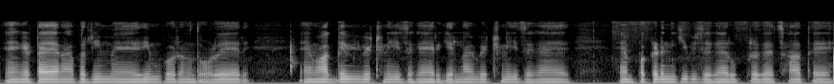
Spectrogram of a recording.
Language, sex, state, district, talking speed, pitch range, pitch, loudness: Hindi, male, Rajasthan, Churu, 245 wpm, 115-120 Hz, 115 Hz, -23 LUFS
